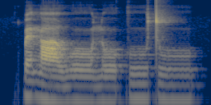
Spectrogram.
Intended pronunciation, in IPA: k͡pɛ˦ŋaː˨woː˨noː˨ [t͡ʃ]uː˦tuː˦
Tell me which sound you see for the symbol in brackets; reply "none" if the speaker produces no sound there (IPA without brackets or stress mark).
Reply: k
